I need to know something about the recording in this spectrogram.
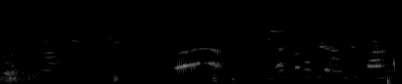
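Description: Near silence with faint background voices, and one short call that rises and falls in pitch about two seconds in. The saw and its engine are not running.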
